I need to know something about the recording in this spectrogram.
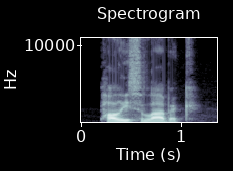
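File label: "polysyllabic", Canadian English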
